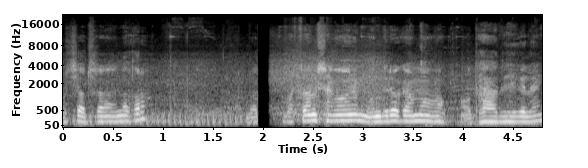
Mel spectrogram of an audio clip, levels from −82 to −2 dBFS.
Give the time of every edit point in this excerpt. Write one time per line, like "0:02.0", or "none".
0:02.0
